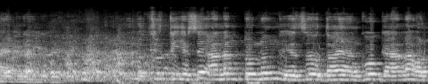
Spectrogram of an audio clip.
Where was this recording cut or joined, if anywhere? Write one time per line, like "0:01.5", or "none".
0:01.4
